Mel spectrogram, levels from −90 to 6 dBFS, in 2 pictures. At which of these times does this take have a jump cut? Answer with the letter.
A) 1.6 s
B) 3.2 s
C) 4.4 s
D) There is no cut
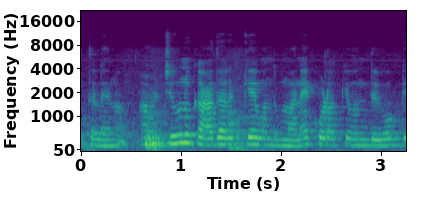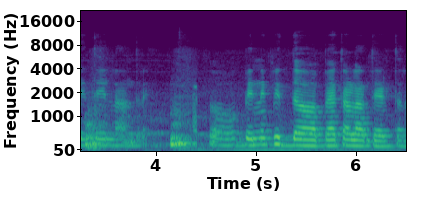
C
